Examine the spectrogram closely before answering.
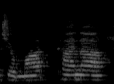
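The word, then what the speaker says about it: jamaat khana: and so this is is that's called a jawakana or how do you say that yeah yeah we call it a jamaat khanna sorry it literally means um house of people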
